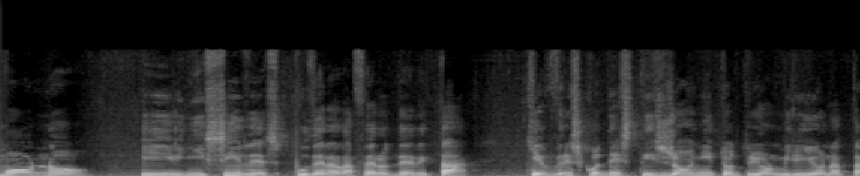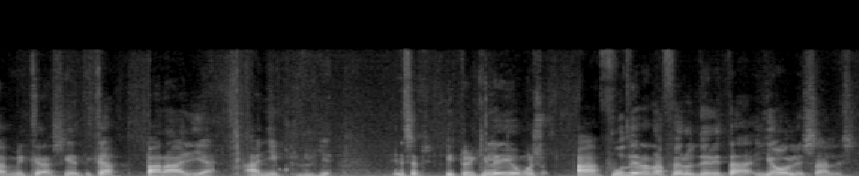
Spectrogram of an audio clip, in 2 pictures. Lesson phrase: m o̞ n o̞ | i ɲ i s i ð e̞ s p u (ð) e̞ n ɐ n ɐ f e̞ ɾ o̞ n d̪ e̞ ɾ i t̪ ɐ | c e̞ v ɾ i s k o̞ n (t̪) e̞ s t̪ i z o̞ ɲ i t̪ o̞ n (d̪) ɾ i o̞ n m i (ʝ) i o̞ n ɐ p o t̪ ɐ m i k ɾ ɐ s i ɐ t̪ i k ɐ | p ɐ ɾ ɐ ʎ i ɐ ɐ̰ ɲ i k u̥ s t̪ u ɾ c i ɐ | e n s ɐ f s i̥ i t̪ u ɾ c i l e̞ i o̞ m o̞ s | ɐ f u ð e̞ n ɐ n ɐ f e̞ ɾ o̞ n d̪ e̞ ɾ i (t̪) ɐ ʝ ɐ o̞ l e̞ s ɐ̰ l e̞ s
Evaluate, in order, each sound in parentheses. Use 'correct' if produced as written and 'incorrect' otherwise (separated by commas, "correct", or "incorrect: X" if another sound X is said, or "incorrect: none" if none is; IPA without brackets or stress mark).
correct, incorrect: d̪, incorrect: t̪, incorrect: ʎ, correct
